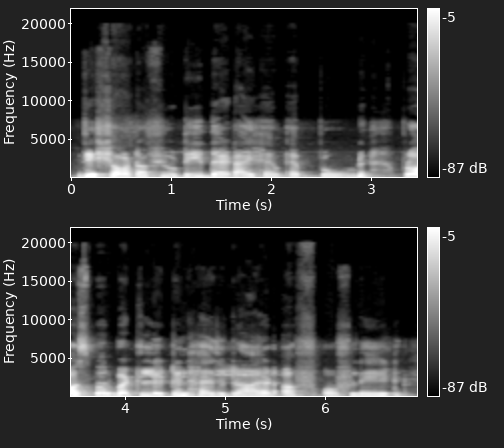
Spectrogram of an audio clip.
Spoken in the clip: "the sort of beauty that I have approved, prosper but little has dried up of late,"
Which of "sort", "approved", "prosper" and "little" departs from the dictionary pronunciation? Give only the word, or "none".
sort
